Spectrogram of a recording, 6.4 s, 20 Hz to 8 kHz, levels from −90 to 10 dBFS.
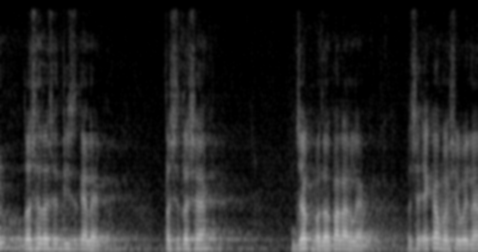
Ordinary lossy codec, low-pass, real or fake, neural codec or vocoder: none; none; fake; codec, 16 kHz, 4 kbps, FunCodec, trained on Chinese and English, 50 frames a second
